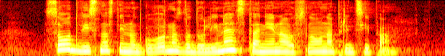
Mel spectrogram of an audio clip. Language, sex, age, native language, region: Slovenian, female, 18-29, Slovenian, Savinja region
